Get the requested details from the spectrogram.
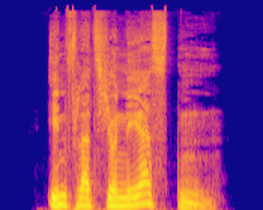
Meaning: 1. superlative degree of inflationär 2. inflection of inflationär: strong genitive masculine/neuter singular superlative degree
- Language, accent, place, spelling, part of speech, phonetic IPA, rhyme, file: German, Germany, Berlin, inflationärsten, adjective, [ɪnflat͡si̯oˈnɛːɐ̯stn̩], -ɛːɐ̯stn̩, De-inflationärsten.ogg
